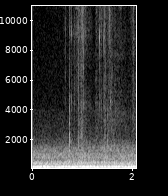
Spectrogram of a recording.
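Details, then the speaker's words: Land Rover Freelander 2, running front-wheel drive only with propshaft not fitted, while driving: steady low hum at one pitch under road rumble, no knocking, from the rear; owner suspects the differential, possibly tyres. "well that noise is coming from the back"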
